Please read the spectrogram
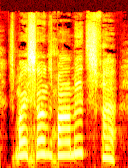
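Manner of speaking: high put-on voice of a guest; mock audience member. Comic answering the host in a high squeaky voice. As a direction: squeak it out like a nervous contestant.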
